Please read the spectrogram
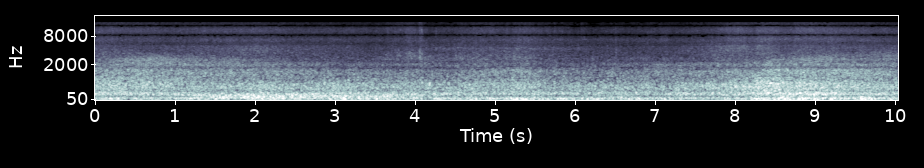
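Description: Ocean surf breaking and washing up the beach in a steady rush, with wind buffeting the microphone; a wave swells louder about eight seconds in.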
